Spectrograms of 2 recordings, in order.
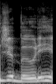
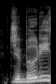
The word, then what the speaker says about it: Djibouti: are you telling your story how do you spell it dj if i type in djibouti and we get khalid we the best in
